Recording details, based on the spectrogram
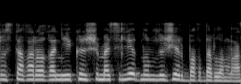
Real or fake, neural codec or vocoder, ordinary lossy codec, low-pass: fake; codec, 16 kHz, 8 kbps, FunCodec, trained on LibriTTS, 25 frames a second; none; 7.2 kHz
